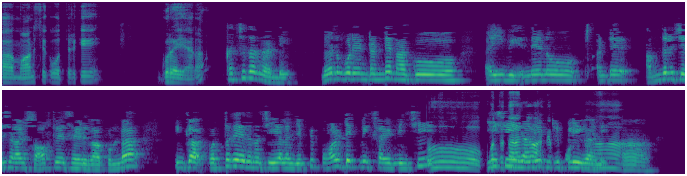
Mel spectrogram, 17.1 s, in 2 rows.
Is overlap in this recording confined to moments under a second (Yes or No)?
No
